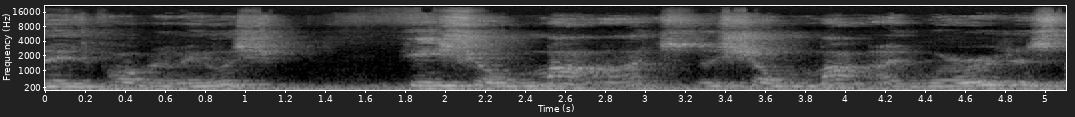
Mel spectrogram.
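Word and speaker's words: שומעת: He shoma'at, the shoma'at word is not shomet.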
